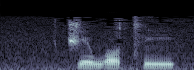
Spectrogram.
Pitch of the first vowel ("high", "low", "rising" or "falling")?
high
